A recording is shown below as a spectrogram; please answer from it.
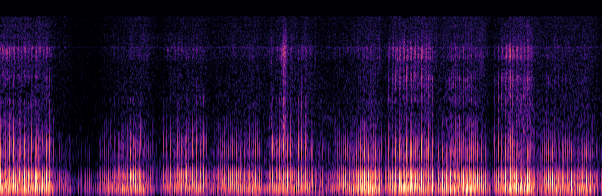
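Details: Morning in bed: Ruby the cat snuggles with her owner and purrs loudly, a low buzzing rumble pulsing in roughly one-second phrases separated by short breathing gaps.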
